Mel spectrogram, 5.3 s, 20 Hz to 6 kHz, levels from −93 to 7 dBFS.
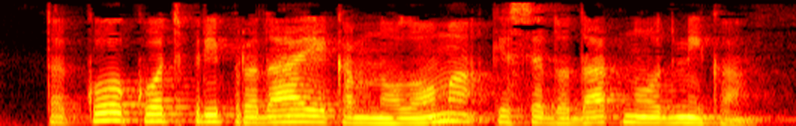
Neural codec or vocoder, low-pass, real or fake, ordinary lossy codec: none; 5.4 kHz; real; MP3, 24 kbps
